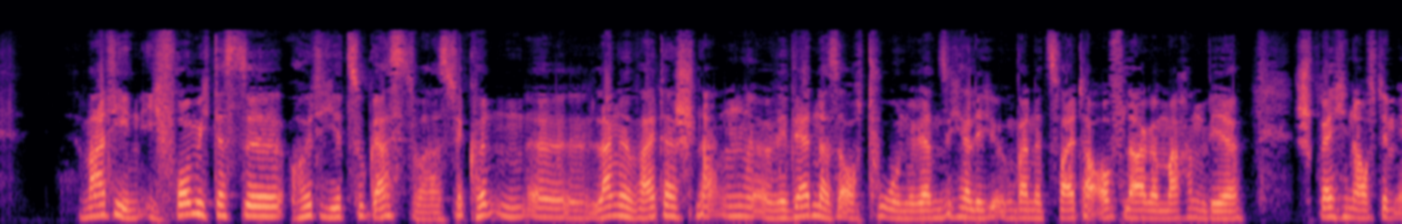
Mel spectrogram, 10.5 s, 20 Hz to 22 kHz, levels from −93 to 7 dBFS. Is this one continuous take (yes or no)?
yes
